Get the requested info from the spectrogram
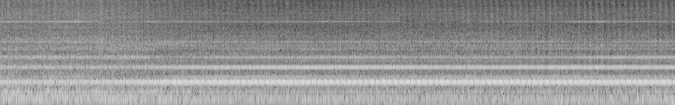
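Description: Helicopter turbine and rotor running as the helicopter lifts off and climbs, heard from inside the cabin: a steady high whine over a dense low rotor rumble, getting slightly louder about two seconds in.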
